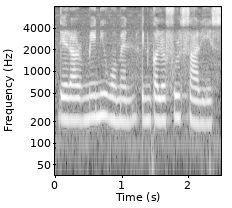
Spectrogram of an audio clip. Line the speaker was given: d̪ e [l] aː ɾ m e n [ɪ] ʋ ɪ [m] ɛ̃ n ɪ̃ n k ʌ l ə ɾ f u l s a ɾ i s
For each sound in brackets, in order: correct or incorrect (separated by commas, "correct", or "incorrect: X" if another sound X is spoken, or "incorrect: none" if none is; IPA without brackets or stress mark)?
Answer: incorrect: ɾ, incorrect: i, correct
